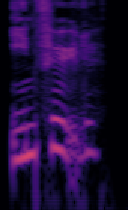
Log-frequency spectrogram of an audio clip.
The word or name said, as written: indfølt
